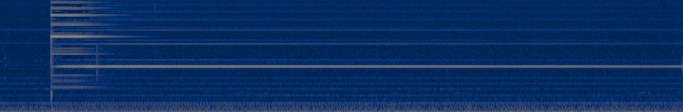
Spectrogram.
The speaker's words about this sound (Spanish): Esta que escuchamos ahí es la famosa campana energética. Y se sigue escuchando, es larga, como no sé si es la onda, cómo se dirá, pero se siente como que sigue el sonido un montón. Esa onda elástica que habíamos hablado, ahí está todavía, ¿verdad?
